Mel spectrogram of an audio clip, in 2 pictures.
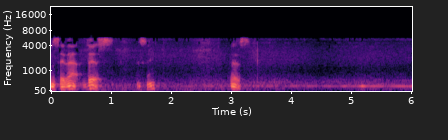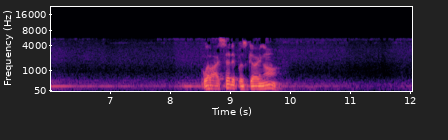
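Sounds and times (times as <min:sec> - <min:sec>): low steady hum: 0:00.0 - 0:12.0
steady hiss: 0:00.0 - 0:12.0.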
